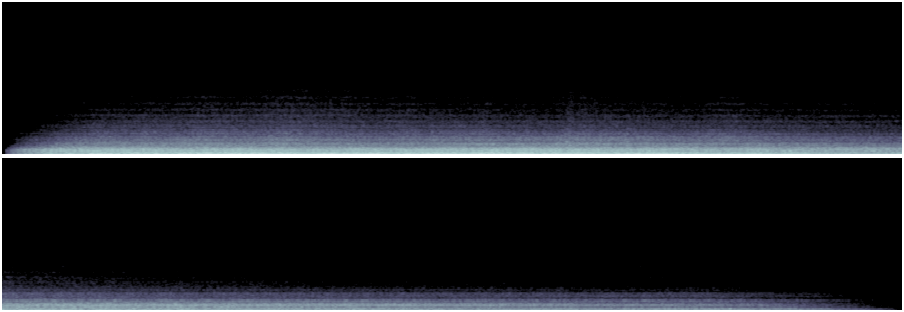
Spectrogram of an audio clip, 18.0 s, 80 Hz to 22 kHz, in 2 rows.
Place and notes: Fisksätra, Nacka, Suède - Passage du train
1 May 2013, ~17:00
